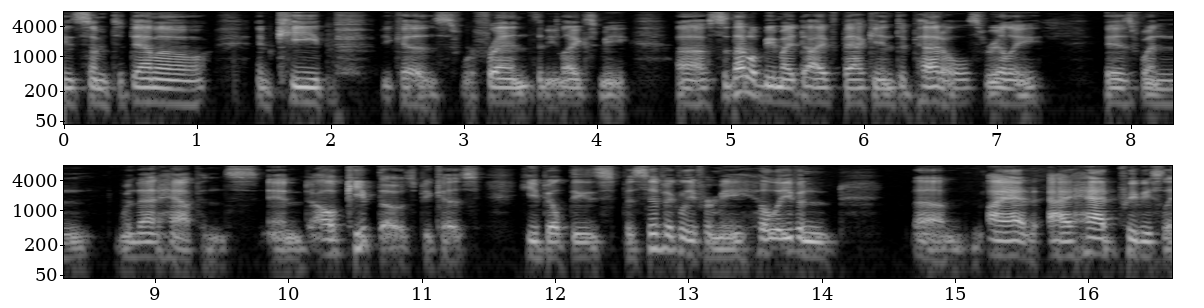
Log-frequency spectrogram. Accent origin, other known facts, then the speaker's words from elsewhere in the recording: Wisconsin, United States; I'm from Wisconsin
